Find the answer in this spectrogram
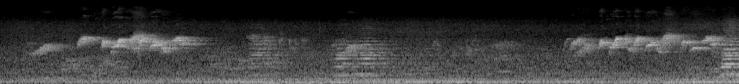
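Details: Wild-caught red-whiskered bulbul from central Vietnam singing: bright, warbled whistled phrases in short bursts, a pause of about a second between groups, over a low steady hum and faint background noise.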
